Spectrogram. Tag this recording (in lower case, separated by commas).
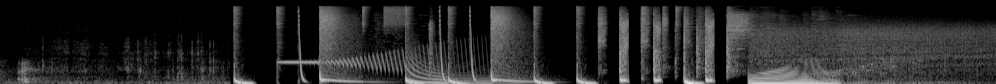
drum machine, music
